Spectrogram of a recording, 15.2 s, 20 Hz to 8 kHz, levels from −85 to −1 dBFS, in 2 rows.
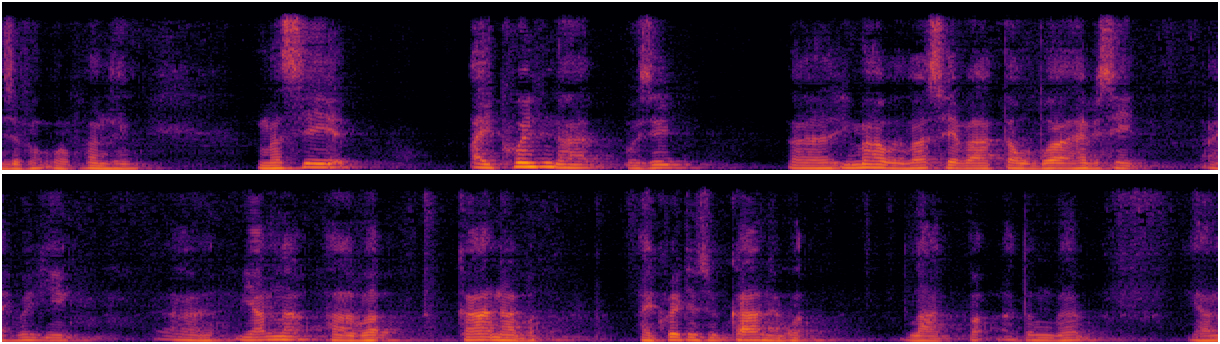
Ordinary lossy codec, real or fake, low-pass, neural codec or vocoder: none; fake; 7.2 kHz; codec, 16 kHz, 1.1 kbps, Voila-Tokenizer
